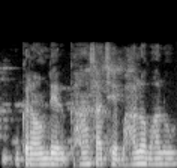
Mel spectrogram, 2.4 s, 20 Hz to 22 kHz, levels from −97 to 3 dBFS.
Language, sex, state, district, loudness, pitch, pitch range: Bengali, male, West Bengal, Malda, -17 LUFS, 130 Hz, 125-130 Hz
